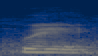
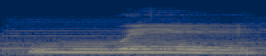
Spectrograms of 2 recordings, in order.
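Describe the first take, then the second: First: The vowel is said at normal speed. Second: The vowel is drawn out slowly. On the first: "Wenn man normal spricht" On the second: "Wenn man langsam spricht"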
